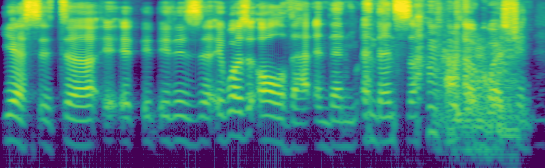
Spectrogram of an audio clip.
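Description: A man's voice: a little high, steady tone, moderate pace, crowd noise. A man hosting a podcast and talking casually about his book, in an effusive, emphatic way. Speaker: podcast host and author.

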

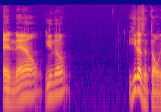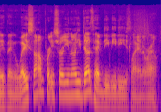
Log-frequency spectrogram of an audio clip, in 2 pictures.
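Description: A podcast host with a mid-range voice at normal speed tells a funny story casually. He's animated and laughs as he goes, putting on voices for the quotes.

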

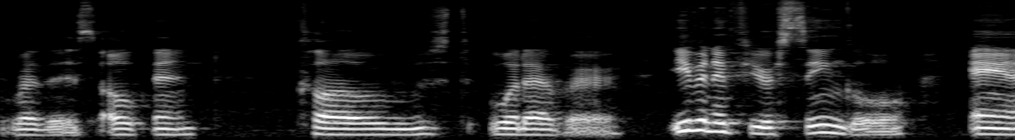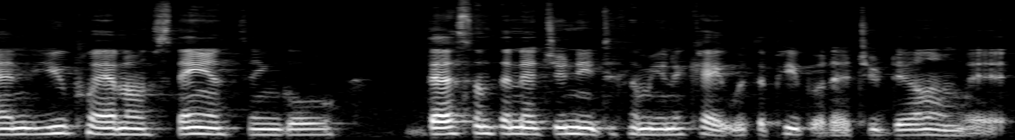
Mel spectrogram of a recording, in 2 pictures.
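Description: A young woman with a notably low voice, co-hosting a podcast over a video call. She talks frankly and loosely, dropping fillers and laughing along as she gives advice. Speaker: podcast co-host. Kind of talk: casual podcast chat.

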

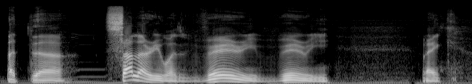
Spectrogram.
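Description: A man speaks as a doctor and radio guest. His voice is very low, and he explains things in a relaxed way, with the odd "um" as he thinks. Faint music sits in the studio background. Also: takes it slowly, no room sound. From Uganda. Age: 40s. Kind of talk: radio interview.

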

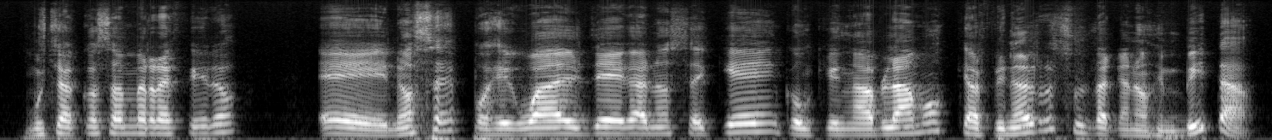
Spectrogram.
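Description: A woman hosting a radio show, chatting casually with a guest and laughing easily. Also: on the low side. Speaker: radio host.

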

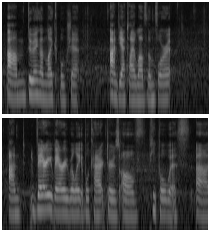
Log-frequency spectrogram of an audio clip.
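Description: A woman's voice: on the low side, a bit bright. A woman chats casually about books as a podcast co-host. She is enthusiastic and giggles often, and faint background noise sits behind her voice. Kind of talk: casual book chat.

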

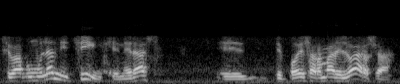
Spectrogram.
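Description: Argentine footballer, male, halting and frustrated, phone-line sound on radio. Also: fairly high pitch, big pitch swings, slight background noise. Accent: Argentine Spanish. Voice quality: halting, many restarts and fillers. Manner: earnest, frustrated. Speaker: professional footballer. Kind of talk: radio interview.

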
